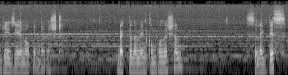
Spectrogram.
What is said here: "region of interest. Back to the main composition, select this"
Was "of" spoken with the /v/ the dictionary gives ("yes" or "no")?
no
